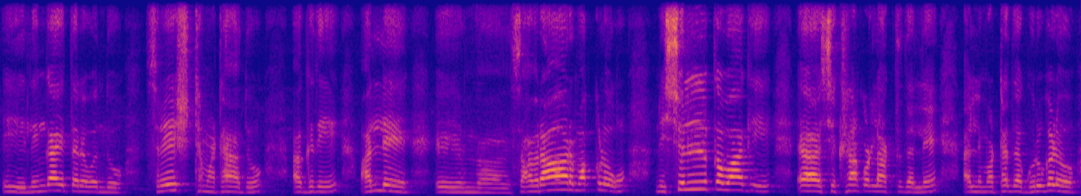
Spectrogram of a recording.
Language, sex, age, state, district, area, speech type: Kannada, female, 60+, Karnataka, Dharwad, rural, spontaneous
